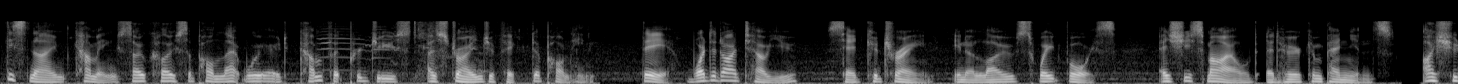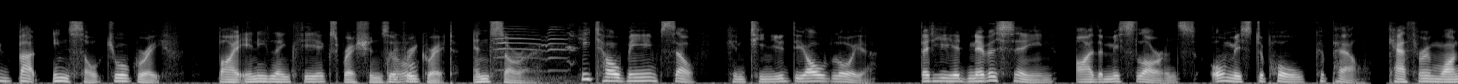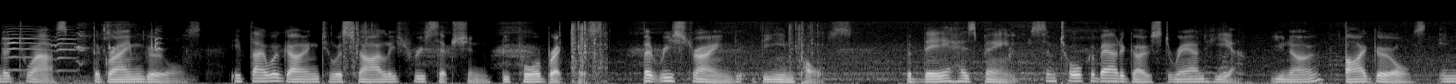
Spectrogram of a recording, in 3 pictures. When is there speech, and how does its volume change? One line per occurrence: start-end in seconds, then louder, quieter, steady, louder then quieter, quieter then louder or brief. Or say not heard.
0.1-43.6 steady.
